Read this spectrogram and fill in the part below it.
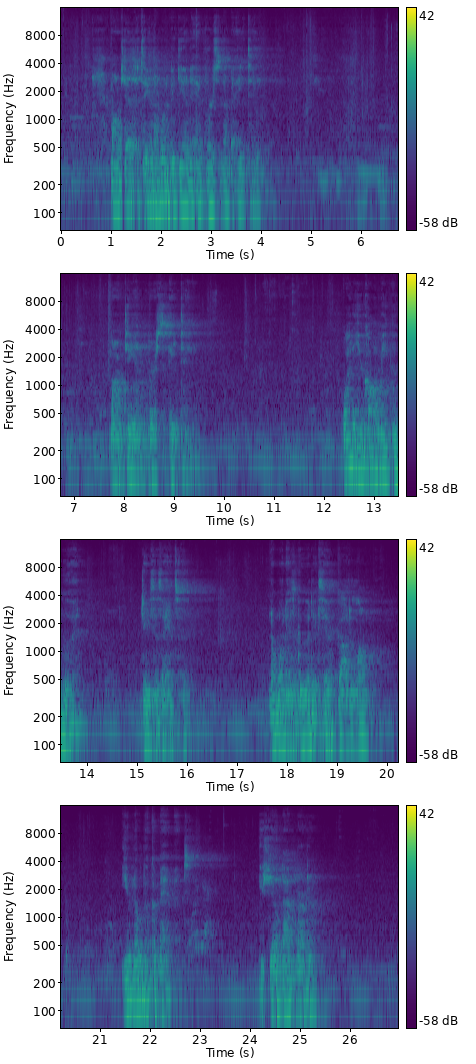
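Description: A man speaks slowly and with feeling into a microphone, in short bursts with long pauses, in a room that echoes.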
